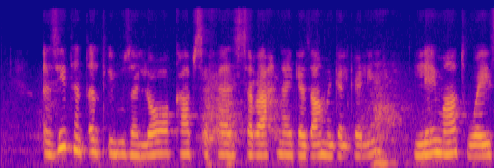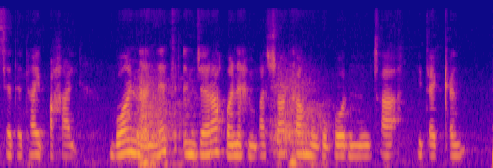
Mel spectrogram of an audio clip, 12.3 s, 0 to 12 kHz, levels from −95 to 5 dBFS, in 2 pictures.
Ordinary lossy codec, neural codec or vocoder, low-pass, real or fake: AAC, 64 kbps; vocoder, 22.05 kHz, 80 mel bands, WaveNeXt; 9.9 kHz; fake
